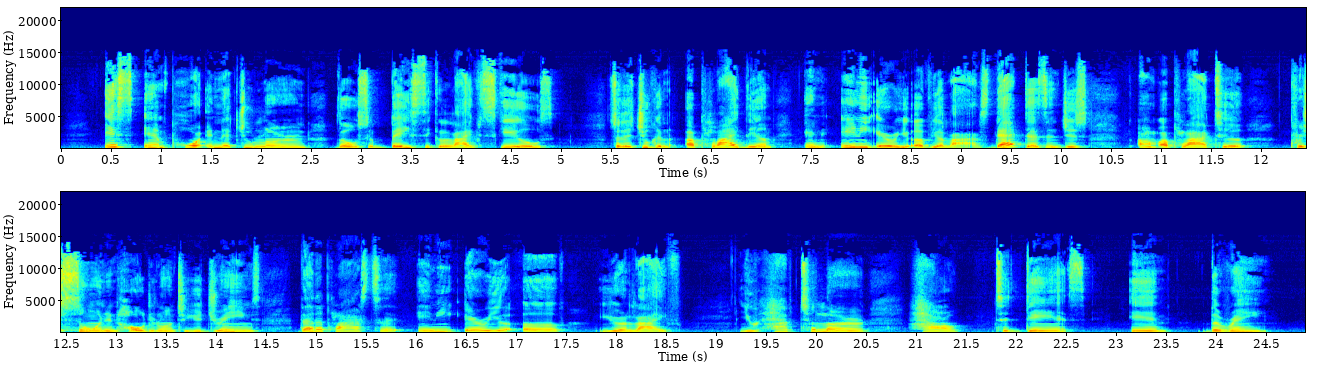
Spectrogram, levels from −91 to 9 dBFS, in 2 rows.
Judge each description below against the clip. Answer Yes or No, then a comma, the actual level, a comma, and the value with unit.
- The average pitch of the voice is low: No, high, 190 Hz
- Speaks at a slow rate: Yes, slow, 125 wpm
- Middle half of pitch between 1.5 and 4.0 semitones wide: No, average, 4.6 semitones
